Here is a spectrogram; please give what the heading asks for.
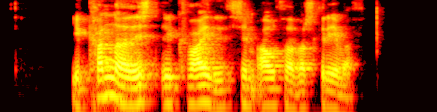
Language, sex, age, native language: Icelandic, male, 30-39, Icelandic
